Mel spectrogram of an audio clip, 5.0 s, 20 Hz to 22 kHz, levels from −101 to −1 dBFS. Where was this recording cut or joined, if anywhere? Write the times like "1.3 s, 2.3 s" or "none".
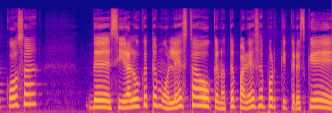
none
